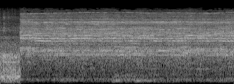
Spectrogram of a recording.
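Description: Steady high-pitched hiss from an iron-melting furnace as molten iron is ladled, cutting in abruptly a moment in.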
